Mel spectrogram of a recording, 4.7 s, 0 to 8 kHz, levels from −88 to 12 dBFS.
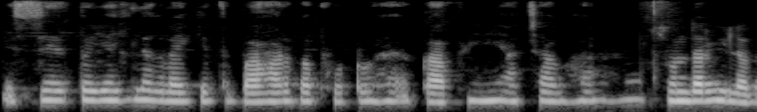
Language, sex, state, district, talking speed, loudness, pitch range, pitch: Hindi, female, Bihar, Sitamarhi, 240 wpm, -21 LUFS, 195-215 Hz, 205 Hz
